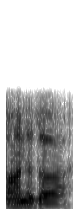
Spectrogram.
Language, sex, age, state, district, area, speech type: Kashmiri, male, 45-60, Jammu and Kashmir, Ganderbal, rural, conversation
